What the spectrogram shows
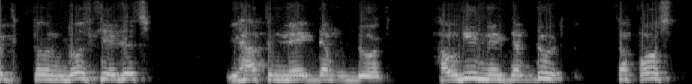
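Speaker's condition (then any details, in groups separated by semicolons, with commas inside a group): Cerebral palsy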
